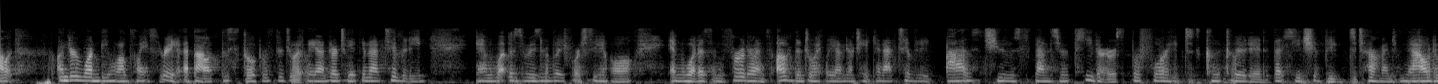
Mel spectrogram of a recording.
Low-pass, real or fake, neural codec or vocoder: 5.4 kHz; fake; codec, 16 kHz in and 24 kHz out, 0.6 kbps, FireRedTTS-2 codec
